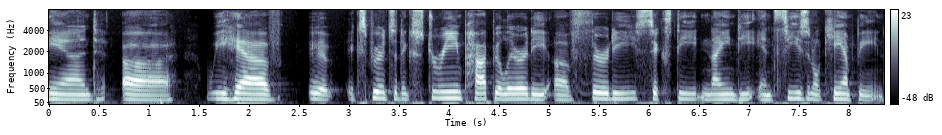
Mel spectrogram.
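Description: In a very clean recording with a silent background, a woman speaks with an American accent. Her fairly low voice moves at a fairly slow pace with monotone, flat intonation. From Detroit area, Michigan. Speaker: county parks director. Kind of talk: casual interview.

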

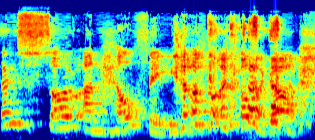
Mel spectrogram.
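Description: Amid audible room echo, a woman speaks at a fairly slow pace in a high pitch with very wide pitch swings. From Brazil, then Australia from age 13. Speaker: naturopathic doctor, fertility specialist. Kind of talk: interview.

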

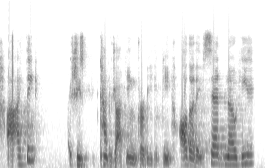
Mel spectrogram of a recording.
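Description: Speaking with an American accent, a man with a fairly high pitch shows very wide pitch swings and vocal fry. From South Carolina. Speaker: political strategist. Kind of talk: interview. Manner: halting.

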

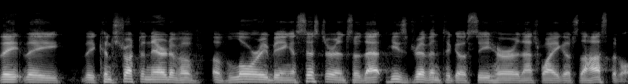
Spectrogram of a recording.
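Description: At a very fast pace, a man speaks in a fairly low voice with fairly even intonation. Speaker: film director. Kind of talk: interview.

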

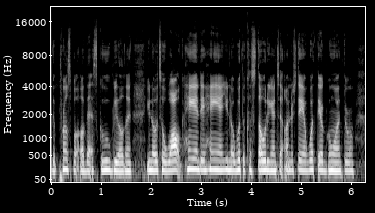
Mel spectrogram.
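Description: A woman with an Alabama accent speaks at a fairly quick pace in a fairly low, monotone, flat voice, the sound dry and close with no echo on a very clean recording with a silent background. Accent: Southern US, Alabama. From Alabama, US South. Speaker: school superintendent. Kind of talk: casual interview.

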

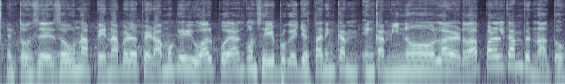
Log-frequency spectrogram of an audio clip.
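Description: A man with a high voice speaks very fast, with ordinary pitch variation, hardly any pauses and very even loudness, over noticeable background noise. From Paraguay. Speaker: rugby player. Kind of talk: interview. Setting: at a stadium.

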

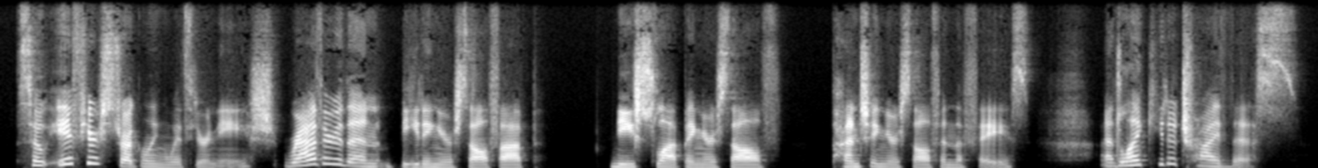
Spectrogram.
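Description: An unremarkable speaking voice from a woman, medium in pitch with ordinary pitch variation. She talks fairly slowly on a very clean recording with a silent background and a dry, close sound with no echo. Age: 50s. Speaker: podcast host and life coach. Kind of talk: solo podcast monologue.

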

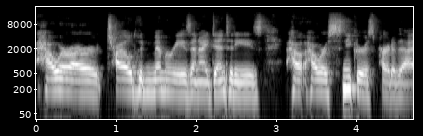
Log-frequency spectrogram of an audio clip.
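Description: A woman speaks in an American accent with a very deep, low pitch. Her intonation is flat and monotone. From US Pacific Northwest (Seattle area). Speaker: dance company artistic director and choreographer. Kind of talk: interview.

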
